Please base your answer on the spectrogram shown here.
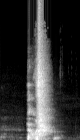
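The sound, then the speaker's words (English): One loud human sneeze bursts out of silence, with a sharp, breathy blast and a short trailing exhale. “That was a solid sneeze.”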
